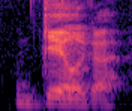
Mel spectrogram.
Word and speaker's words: Gaeilge: And the Dublin dialect, the area around where most Irish people live, is Gaeilge, is how it is pronounced in that main dialect.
